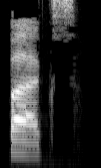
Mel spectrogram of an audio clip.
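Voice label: "bucks", English, British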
